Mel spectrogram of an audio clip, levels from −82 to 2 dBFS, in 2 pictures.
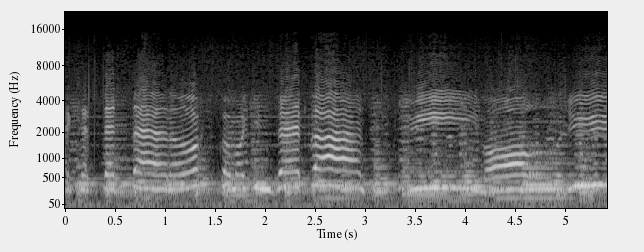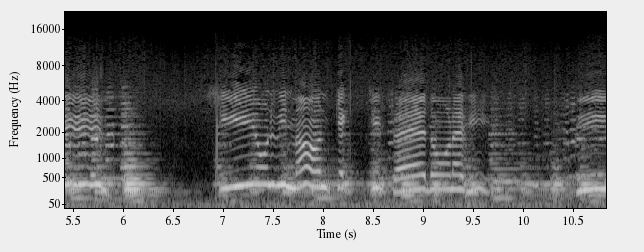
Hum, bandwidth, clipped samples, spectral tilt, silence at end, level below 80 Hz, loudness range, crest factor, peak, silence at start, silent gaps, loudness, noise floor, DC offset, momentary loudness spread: none; 14 kHz; under 0.1%; -5 dB/octave; 0 s; -46 dBFS; 3 LU; 14 dB; -6 dBFS; 0 s; none; -21 LUFS; -44 dBFS; under 0.1%; 10 LU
